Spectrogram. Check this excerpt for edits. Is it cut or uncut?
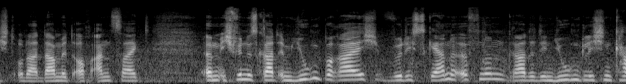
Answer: cut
